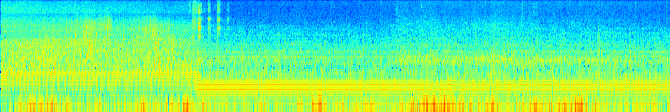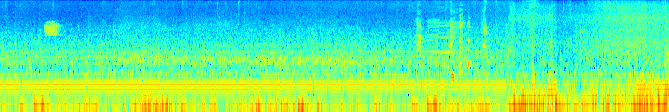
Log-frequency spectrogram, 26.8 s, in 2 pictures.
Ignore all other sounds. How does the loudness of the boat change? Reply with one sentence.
The volume of the boat goes down.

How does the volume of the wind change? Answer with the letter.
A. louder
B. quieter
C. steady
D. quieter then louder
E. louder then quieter
A.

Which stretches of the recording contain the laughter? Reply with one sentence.
You can hear the laughter from 3.8 to 4.6 s, from 14.2 to 15.4 s and from 22.4 to 22.9 s.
